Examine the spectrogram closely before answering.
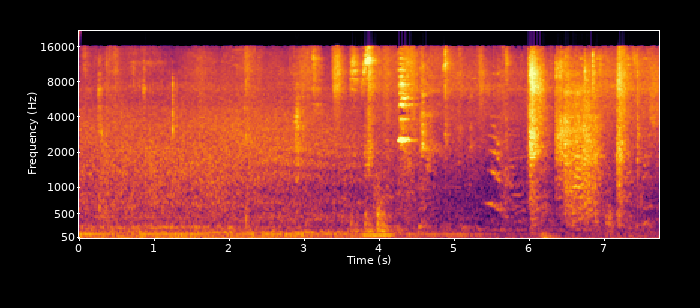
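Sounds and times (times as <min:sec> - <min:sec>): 
heavy trucks rumbling and idling at a sugar beet factory: 0:00.0 - 0:06.4.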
